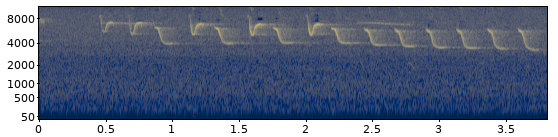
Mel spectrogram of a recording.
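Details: Morning song of a Red-breasted flycatcher near Översjön on Järvafältet, Sweden, 30 May 2011, in strong wind: a rapid run of high, sliding, falling whistles, about ten notes in under four seconds.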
